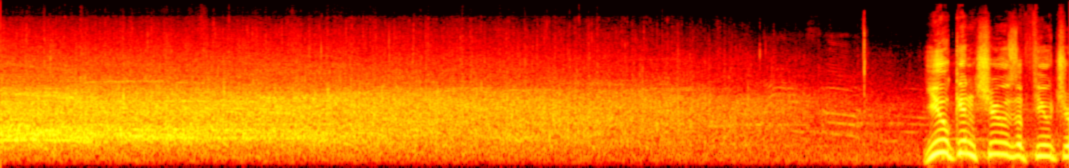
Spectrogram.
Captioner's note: cheers and applause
